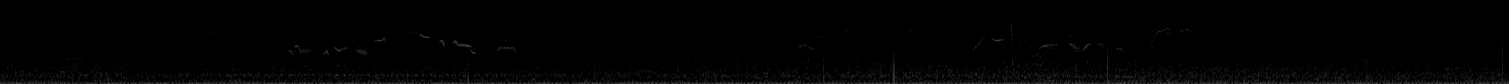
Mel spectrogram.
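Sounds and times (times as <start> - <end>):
faint birds chirping: 0.0 - 15.0
steady hiss: 0.0 - 15.0
faint click: 9.8 - 13.0.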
